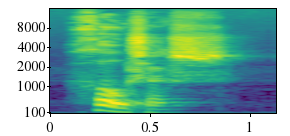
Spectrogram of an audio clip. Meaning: plural of gozer
- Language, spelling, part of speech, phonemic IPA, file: Dutch, gozers, noun, /ˈɣozərs/, Nl-gozers.ogg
